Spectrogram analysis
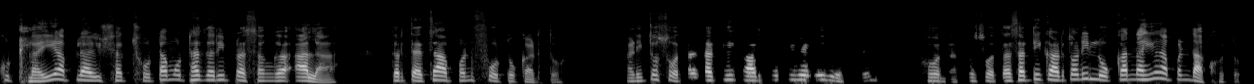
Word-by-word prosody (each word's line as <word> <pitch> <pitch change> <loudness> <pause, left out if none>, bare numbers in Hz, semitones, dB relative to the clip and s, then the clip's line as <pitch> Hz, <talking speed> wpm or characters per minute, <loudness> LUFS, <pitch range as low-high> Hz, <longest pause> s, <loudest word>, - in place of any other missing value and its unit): कुठलाही 160 -2 -2
आपल्या 210 -3 +2
आयुष्यात 180 0 -1
छोटा-मोठा 210 +5 -1
जरी 210 +1 -1
प्रसंग 170 -2 -2 0.2
आला, 145 - +3 0.6
तर 180 - +3
त्याचा 165 +6 +4
आपण 180 +1 -1
फोटो 150 -3 -7
काढतो 110 -2 -12 0.7
आणि 150 +2 -6
तो 225 - 0
स्वतःसाठी 190 +7 0
काढतो 195 0 +3
ती 220 +1 -13
वेगळी 215 0 +2
गोष्ट 150 +1 -9
आहे 175 +4 -16 0.5
हो 165 -1 -1
ना, 130 -6 -18
तो 135 +7 -15
स्वतःसाठी 170 +7 0
काढतो 205 0 +4
आणि 250 +2 -1
लोकांनाही 220 +4 +2
आपण 215 +1 -9
दाखवतो. - - -2
185 Hz, 140 wpm, -26 LUFS, 160-215 Hz, 0.7 s, त्याचा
